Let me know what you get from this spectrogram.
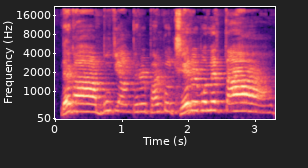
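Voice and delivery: high, slow, drawn-out cry of guilt; Judas crying out. Retold or imitated. Judas cries his guilt to the priests, high and slow. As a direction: call it out like a man confessing aloud. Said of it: "막 외치는 거예요".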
